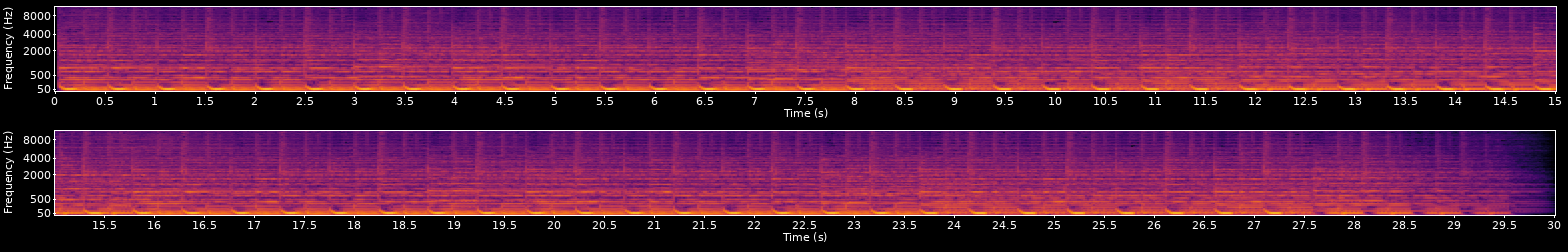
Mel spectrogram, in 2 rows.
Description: Advertising Music; MIUI12

